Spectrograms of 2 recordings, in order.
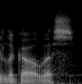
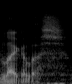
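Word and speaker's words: Legolas: Matt that's actually correct grammatically speaking lolus uh it should be legus but tolken said legalis so even he was not always internally consistent if you were to follow his strict rules it would be legus but he said legus that's just the way it was anyway let's thank you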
